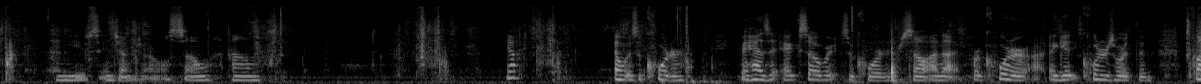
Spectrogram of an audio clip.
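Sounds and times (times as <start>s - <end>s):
book page turning: 0.0s - 6.9s.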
